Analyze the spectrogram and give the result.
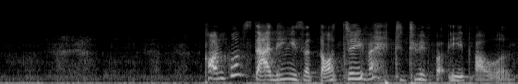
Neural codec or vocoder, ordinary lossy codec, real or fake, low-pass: codec, 16 kHz, 4.8 kbps, FACodec; none; fake; none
